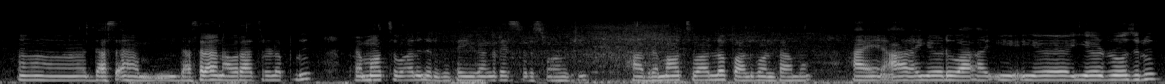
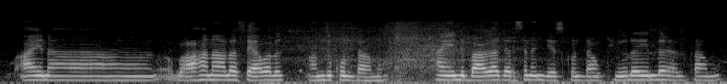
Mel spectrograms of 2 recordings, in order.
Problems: constant background noise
